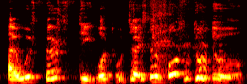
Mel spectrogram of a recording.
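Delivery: loud, high mock French-or-Polish accent; hammed-up European accent, amused and drawn out; imitated European accent. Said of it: "he describes it as a French accent".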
